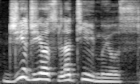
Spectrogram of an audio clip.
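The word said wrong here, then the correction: Yorgos Lanthimos: Jo, ich glaube, der wird Jorgos Lantimos ausgesprochen.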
